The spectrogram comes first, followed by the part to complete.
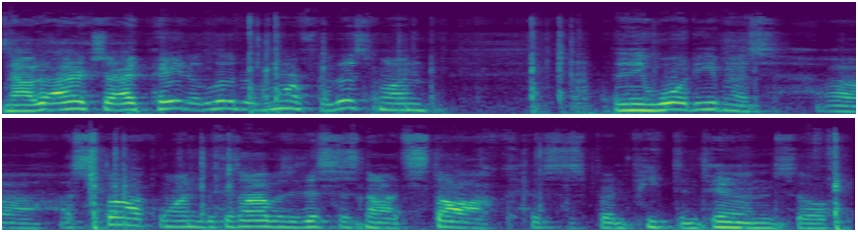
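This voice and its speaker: A man's voice: a little high, steady tone, a little fast, noisy background. A man casually rambling through a product unboxing vlog, often doubling back and correcting himself in a hesitant, unscripted way. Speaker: vlogger showing new purchases.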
